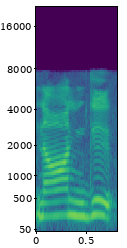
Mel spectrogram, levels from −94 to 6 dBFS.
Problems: constant background noise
